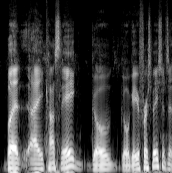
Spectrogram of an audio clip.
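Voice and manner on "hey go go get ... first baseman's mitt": normal talking voice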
